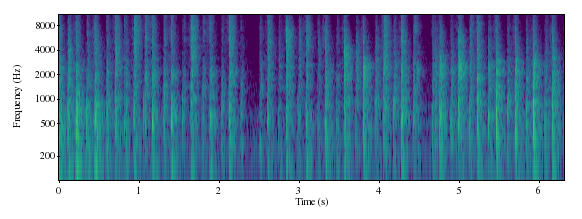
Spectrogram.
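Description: A deck of tarot cards being shuffled by hand: a rapid run of light card flicks and clicks, with two brief pauses, about two and a half and four and a half seconds in.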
